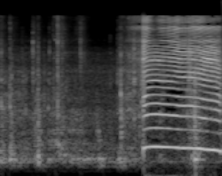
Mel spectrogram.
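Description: Toy party horn blown once, about one and a half seconds in: a loud, reedy tone that sags slightly in pitch and lasts under a second.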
